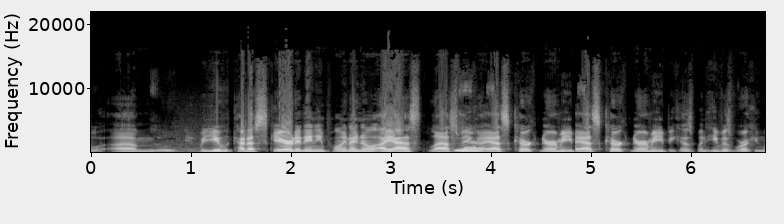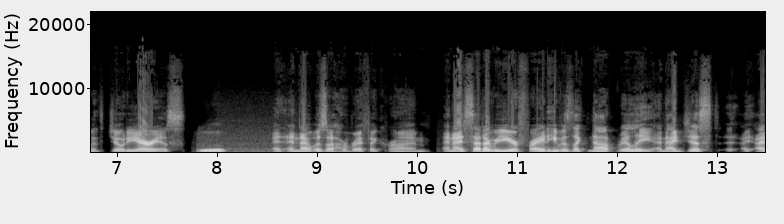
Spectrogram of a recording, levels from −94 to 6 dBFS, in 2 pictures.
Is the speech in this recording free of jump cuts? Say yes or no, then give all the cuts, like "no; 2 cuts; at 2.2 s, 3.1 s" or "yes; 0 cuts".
no; 4 cuts; at 3.3 s, 4.8 s, 7.7 s, 10.2 s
